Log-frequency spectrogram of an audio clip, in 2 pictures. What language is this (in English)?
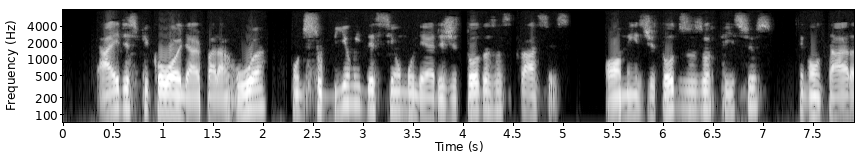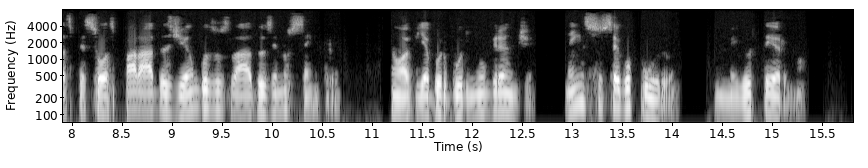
Portuguese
